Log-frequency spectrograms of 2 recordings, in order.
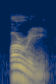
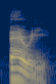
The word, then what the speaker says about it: berry: The spelling in here looks like it should be pronounced bury, but it's not. We pronounce this word berry.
